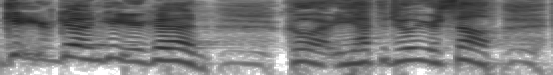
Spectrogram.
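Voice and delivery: high, urgent excited urging; imitated excitement. Hunting friend urging him to grab the gun, imitated excitement. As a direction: imitate a thrilled friend hurrying you on. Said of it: "he was so excited".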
